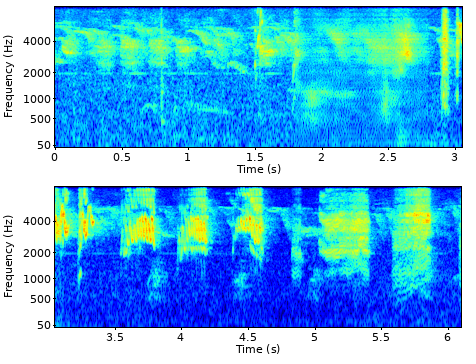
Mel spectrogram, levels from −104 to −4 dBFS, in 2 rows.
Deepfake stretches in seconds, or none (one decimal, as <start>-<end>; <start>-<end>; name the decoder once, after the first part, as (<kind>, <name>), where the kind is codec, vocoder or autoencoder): 1.8-2.8 (vocoder, WaveNeXt)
